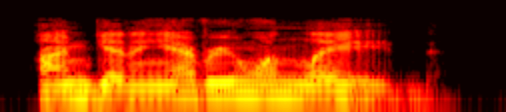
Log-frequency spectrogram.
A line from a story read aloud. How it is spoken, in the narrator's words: exclaimed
